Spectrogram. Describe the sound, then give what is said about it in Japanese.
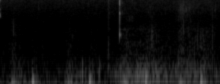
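A heartbeat sounds as soft, low, muffled thumps in paired beats, repeating in a steady, even rhythm throughout and staying faint. “私は心臓の音を聞くと落ち着けるし、よく寝れた。”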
